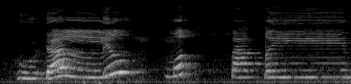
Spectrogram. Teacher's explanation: tanwinnya lebur ditasydidkan ke huruf lam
